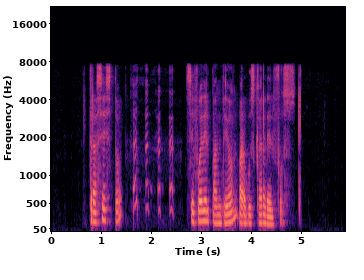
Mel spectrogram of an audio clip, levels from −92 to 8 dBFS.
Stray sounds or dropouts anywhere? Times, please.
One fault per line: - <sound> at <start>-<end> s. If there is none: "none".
- laugh at 1.6-2.5 s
